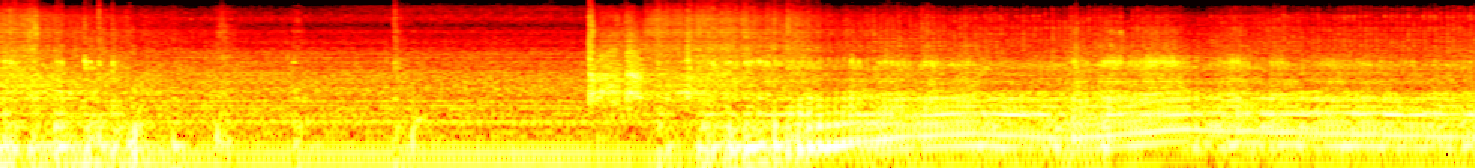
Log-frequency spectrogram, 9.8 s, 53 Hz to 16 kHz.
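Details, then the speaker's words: Cheap V6 Mustang with 264,289 km, running on only five cylinders: catches after a short crank and settles into a lumpy, stumbling idle with an uneven beat, one cylinder dropping out. "You're down a cylinder, jackass. Let's see how this goes."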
